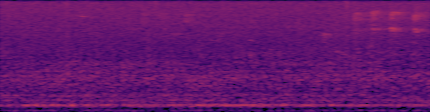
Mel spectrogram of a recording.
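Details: Honey bees at a UK hive entrance on an evening when parasitic flies were darting in and the bees were defending themselves: a steady low droning hum with faint higher buzzy flickers near the end.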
